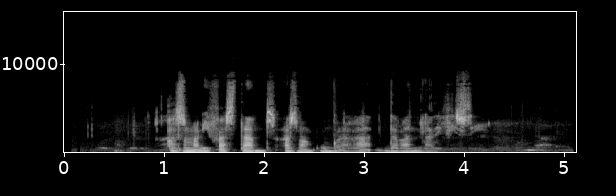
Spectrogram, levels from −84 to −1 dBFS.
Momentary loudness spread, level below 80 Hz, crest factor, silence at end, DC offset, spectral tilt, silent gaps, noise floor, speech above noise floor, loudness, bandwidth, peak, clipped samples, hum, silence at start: 22 LU; -76 dBFS; 26 dB; 0.3 s; under 0.1%; -4 dB/octave; none; -55 dBFS; 26 dB; -28 LUFS; 9.4 kHz; -6 dBFS; under 0.1%; none; 0.4 s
